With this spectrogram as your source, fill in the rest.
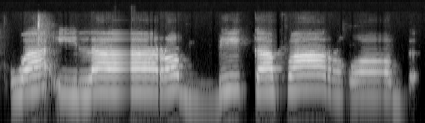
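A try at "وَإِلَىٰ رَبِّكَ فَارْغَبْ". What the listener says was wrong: Nah, jangan terlalu panjang. Farghab bukan. Farghab langsung. Farghab. Benar?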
